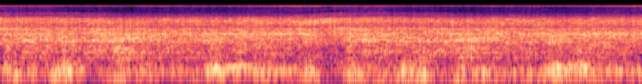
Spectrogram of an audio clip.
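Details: Lionel Tie Jector toy train, with its mechanism working but the wheels still dirty. The small motor gives an even, steady high whir with a light ratcheting and no stumbles, so it is running normally.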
